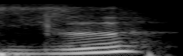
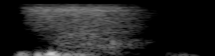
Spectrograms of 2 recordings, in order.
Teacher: with the aspiration, it's not pronounced Z, it's ts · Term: aspirated version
